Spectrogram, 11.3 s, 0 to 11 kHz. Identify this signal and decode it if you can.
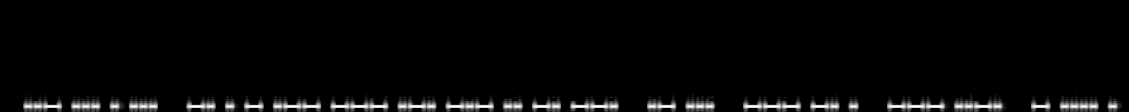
Morse code, heard as a keyed tone, about 25 wpm, 600 Hz. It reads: USES NETWORKING AS ONE OF THE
